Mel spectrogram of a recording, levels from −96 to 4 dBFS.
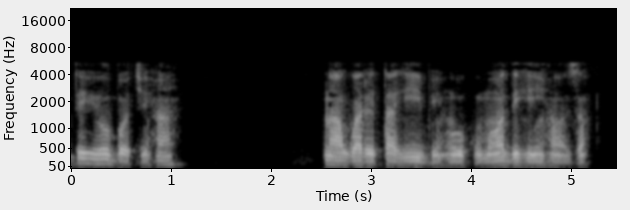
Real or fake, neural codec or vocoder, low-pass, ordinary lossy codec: real; none; 5.4 kHz; MP3, 32 kbps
